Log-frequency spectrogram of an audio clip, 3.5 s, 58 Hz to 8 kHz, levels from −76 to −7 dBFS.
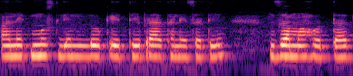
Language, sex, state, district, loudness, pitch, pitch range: Marathi, female, Maharashtra, Pune, -19 LUFS, 210 Hz, 205-210 Hz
